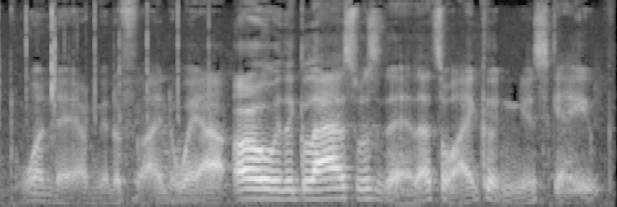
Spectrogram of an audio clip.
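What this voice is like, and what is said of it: Put-on British old wizard voice. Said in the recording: “Why are you like acting? ... Why did you just randomly get an accent? ... British. ... I am an old wizard.”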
